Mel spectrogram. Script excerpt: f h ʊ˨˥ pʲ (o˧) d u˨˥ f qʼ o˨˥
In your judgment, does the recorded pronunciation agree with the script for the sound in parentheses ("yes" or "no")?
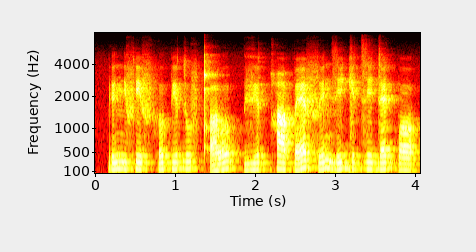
no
